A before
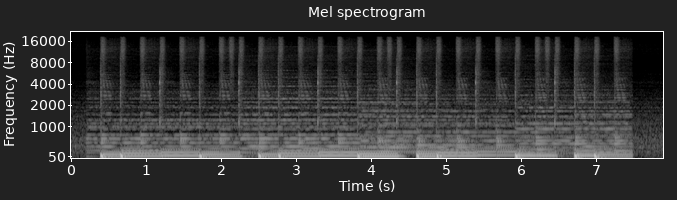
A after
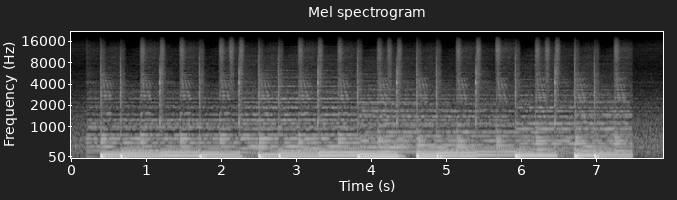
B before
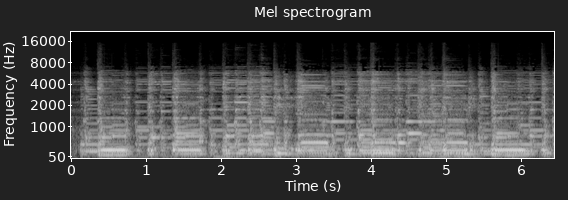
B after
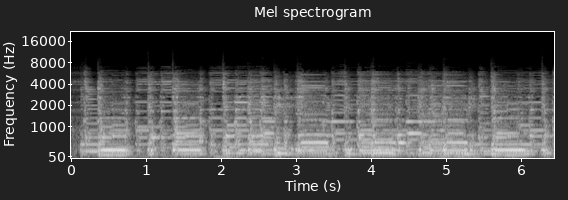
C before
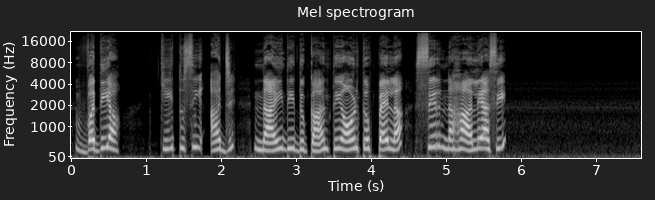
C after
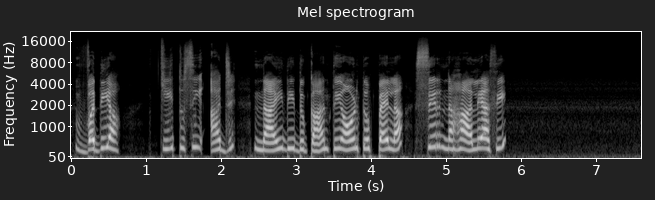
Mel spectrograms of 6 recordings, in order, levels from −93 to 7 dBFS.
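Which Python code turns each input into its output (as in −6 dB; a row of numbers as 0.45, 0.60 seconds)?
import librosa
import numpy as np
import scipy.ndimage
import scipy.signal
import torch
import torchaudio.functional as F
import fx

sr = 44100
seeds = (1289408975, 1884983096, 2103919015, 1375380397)

y = fx.env_lowpass_down(x, sr, base_hz=2800.0, full_db=-17.0)
y = librosa.util.normalize(y) * 10.0 ** (-2 / 20.0)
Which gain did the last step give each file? +13.0, +4.0, −0.5 decibels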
